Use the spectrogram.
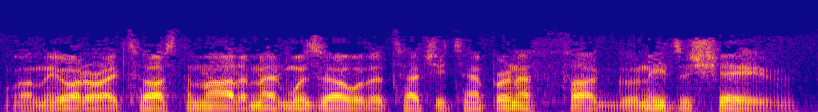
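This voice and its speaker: A man's voice: sits low, very fast, breathy edge. A man playing a wry, wisecracking private detective with an American accent, in 1940s radio acting style. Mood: dry, probing. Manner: wisecracking, hard-boiled. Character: wry, tough male private detective narrating his case. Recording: dull vintage radio recording with music.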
